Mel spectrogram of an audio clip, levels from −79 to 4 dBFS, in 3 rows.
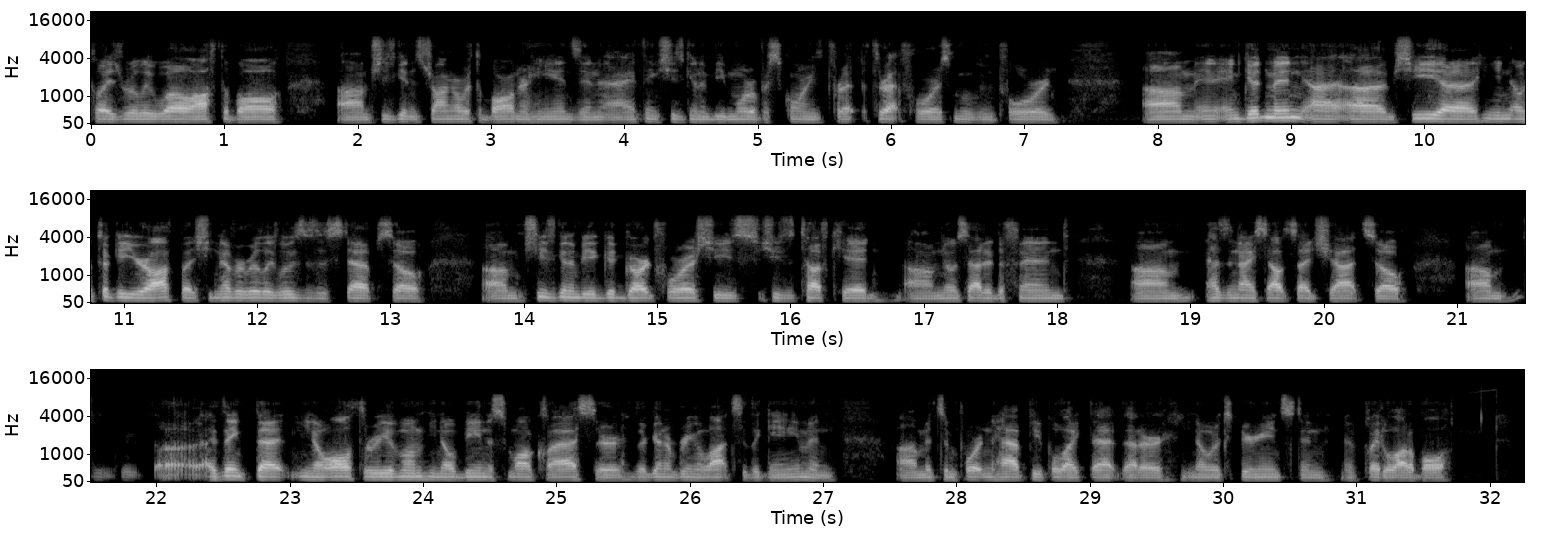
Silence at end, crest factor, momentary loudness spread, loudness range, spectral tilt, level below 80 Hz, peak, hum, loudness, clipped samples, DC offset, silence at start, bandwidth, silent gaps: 0.55 s; 22 dB; 11 LU; 6 LU; -4.5 dB/octave; -64 dBFS; -4 dBFS; none; -25 LUFS; under 0.1%; under 0.1%; 0 s; 9.2 kHz; none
